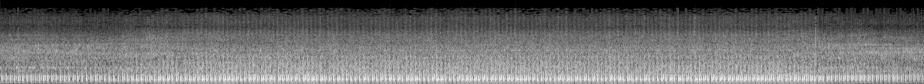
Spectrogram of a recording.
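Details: Chevy Cobalt at idle, with a fast, steady puffing tick about four beats a second in time with the engine; owner suspects an exhaust leak at the flex pipe and/or manifold, not confirmed.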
